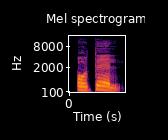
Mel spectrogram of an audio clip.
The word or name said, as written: hotel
